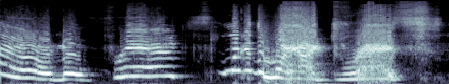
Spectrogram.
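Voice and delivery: high, loud, laughing voice; laughing mock whine. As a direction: shout it while cracking up. Retelling predator's answer.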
